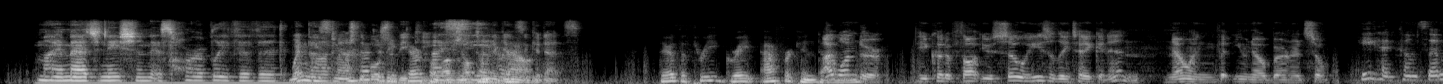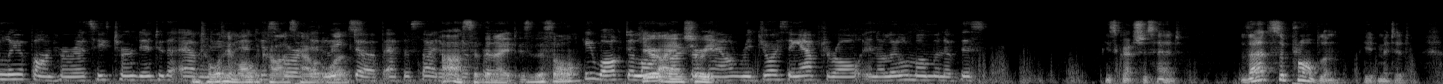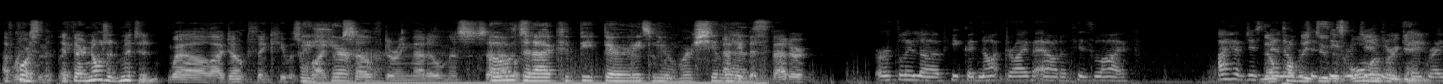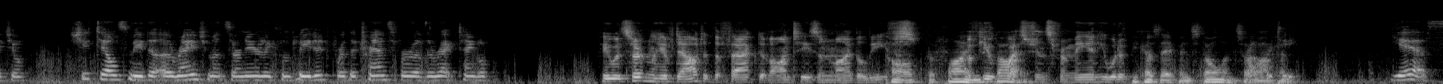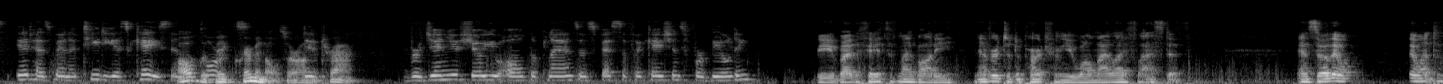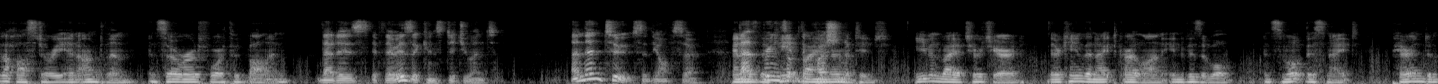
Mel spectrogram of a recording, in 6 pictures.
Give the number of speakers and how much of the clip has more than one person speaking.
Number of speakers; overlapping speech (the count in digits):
6, about 25%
